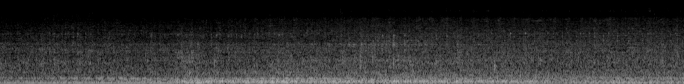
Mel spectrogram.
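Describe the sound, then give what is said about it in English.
A car crawls slowly forward around a bend at the end of a road with a low, steady engine rumble and road noise that grows slightly louder early on and then holds even. “A moment later, the car crawls slowly forward, rounding a bend at the end of the road.”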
